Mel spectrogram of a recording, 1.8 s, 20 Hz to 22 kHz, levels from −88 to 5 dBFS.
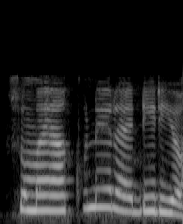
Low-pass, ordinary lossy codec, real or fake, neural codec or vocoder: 5.4 kHz; none; real; none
